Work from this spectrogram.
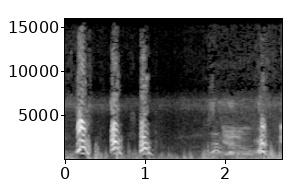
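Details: Chihuahuas hunting crabs give three sharp, high yapping barks about every 0.4 seconds, followed by softer voices and murmuring.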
